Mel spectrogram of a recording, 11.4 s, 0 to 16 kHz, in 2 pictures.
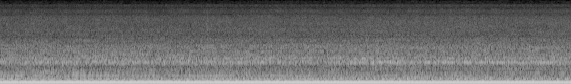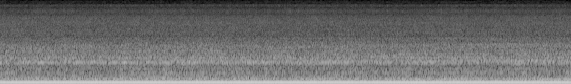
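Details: Strong, steady low rumble with even firing and no knocks or misses from a rebuilt 2020 Corvette C8 Z51 after a year apart; running after refilling coolant, fixing a disconnected ground and fitting a new battery, engine healthy.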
